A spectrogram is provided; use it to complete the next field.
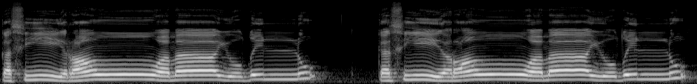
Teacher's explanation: کثیرن جو ہے اس کو ہم واو کے ساتھ ملا کر ادا کریں گے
